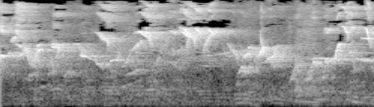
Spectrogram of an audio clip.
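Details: White-rumped shama (murai batu) competing at a bird singing contest in a 'super fierce fighting style': dense, fast bursts of loud whistled and chattering notes with sweeping upslurs and downslurs, overlapping with other birds' song.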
